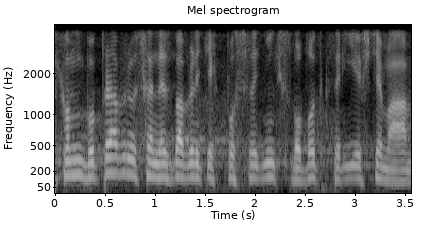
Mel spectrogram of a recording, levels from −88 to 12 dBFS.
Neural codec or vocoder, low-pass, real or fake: codec, 24 kHz, 6 kbps, HILCodec; 3.6 kHz; fake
